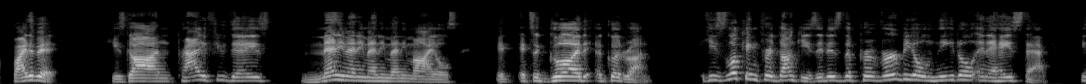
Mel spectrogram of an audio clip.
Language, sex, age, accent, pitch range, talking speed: English, male, 30-49, American, 150-205 Hz, 190 wpm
